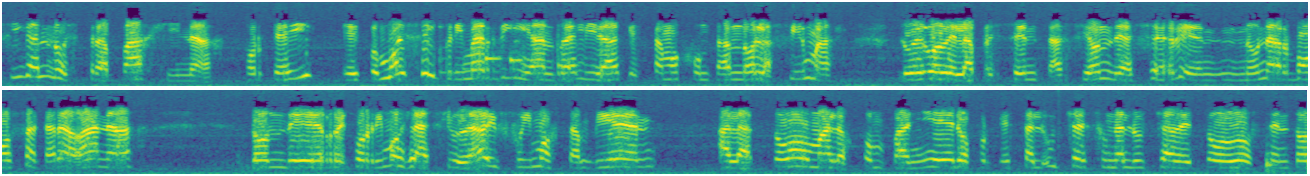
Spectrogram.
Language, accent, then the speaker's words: Spanish; Santa Cruz, Argentina; Personalmente soy de Santa Cruz, hay cantidad de mineras.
